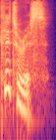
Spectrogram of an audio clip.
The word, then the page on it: clitoris: British English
